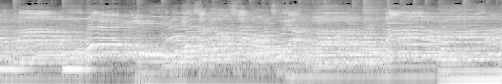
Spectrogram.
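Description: Gospel worship song: a woman sings lead into a microphone, backed by other voices and sustained low bass notes that change pitch every few seconds.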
